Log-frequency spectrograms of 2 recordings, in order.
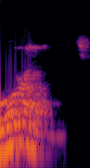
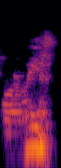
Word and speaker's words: Orleans: He was like, "Oh, you pronounce New Orleans, but you pronounce Orleans Parish, Orleans."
